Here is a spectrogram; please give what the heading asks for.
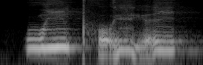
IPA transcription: w ĩ pʰ o̰ vʲ ə̰ i̯

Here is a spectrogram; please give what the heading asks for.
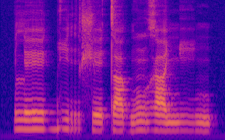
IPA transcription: l eː˦ ɡ͡b i˦˨ r ʃ e˨ t a˨ ɡʷ ũ˨ ɣ a˨ ɲ i˨ ŋ

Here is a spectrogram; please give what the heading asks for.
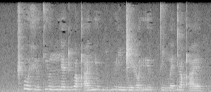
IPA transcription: ǁʰ o˥˨ xʲ o˨ tʲ o˥˨ nː ɛ˥˨ ɖʱ u˥˨ qʼ ɛ˨ nʲ o˥˨ b i˨ b y˥˨ ɾ i˨ ŋ͡ǁ i˨ ɭ ɔ˨ rʲ o˥˨ tː i˨ m ɛ˨ d y˥˨ qʼ ɛ˨

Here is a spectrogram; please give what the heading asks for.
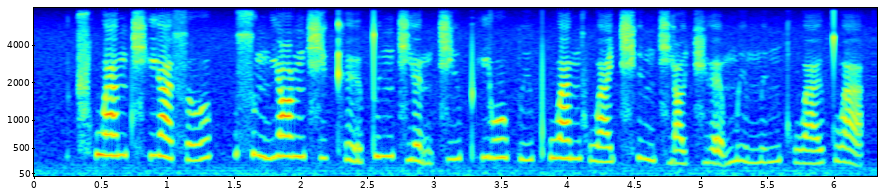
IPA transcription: ʈ͡ʂʰ w a˥ n t͡ɕʰ j ä˥˩ s ɤ˧˥ | s ʊ˥˩ ŋ j ɑ˥ ŋ ɕ i˧˥ kʰ ḛ˨˩ ɪ̯ t̪ i˥ ŋ t͡ɕ j ɛ̰˨˩ n t͡ɕ i˧˥ pʰ j o˥ ʊ̯ p i˧˥ pʰ w a˥ n k w ä˧˥ t͡ɕʰ i˥˩ ŋ t͡ɕ j ɑ˩ ʊ̯ t͡ɕ ɥ ɛ̰˨˩ m i˥˩ n̪ i˧˥ ŋ kʰ w a˧˥ ɪ̯ t̪ w ä˥˩

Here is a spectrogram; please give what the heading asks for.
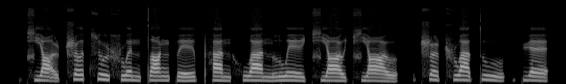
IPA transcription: t͡ɕ j ɑ̰˨˩ ʊ̯ ʈ͡ʂ ɤ˥ t͡s u˥˧ ʂ w ə˥˩ n t̪ ɑ˥ ŋ p e˧˥ ɪ̯ pʰ a˥˧ n x w a˥˧ n l w e˥˧ ɪ̯ t͡ɕ j ɑ˥˧ ʊ̯ t͡ɕ j ɑ˥˩ ʊ̯ | ʈ͡ʂ ɤ˥˧ ʈ͡ʂ w ä˥˧ t̪ u˥˩ | p ɥ ɛ˥˩

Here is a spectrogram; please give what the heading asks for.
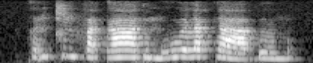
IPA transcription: k ə̰˧˥ n t͡ɕ ə˧ n f a˨˩ t̚ ɣ aː˧ ɗ u˧˩ m ɣ u˧ ə̯ l a˦˥ k̚ z aː˧˩ ɓ ə̤˨˩ m

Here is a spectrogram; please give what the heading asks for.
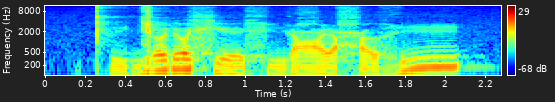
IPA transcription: cʰ i˩ ɟ əː˥ ɾʲ ɔ˥ xʲ eː˩ x iː˩ ʕ e˩ ħ əː˩ ɦ iː˥

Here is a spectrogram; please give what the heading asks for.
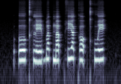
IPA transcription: ʔ oː˦˥ kʰ l eː˦˥ b a˥˩ p̚ m a˦˥ p̚ h i˥˩ a̯ k ɔ˥˩ ʔ kʰ w e˦˥ k̚

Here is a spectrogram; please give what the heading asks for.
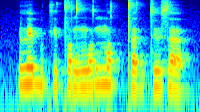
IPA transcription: l e b ə kʲ ɜ t̪ ɔ d ŋ o d n̪ ɔ tː ɜ d t ʉ z ɜ

